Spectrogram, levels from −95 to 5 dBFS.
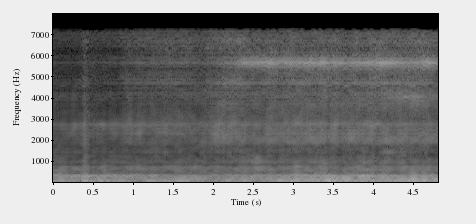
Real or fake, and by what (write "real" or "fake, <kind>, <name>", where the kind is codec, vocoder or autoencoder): fake, vocoder, Vocos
